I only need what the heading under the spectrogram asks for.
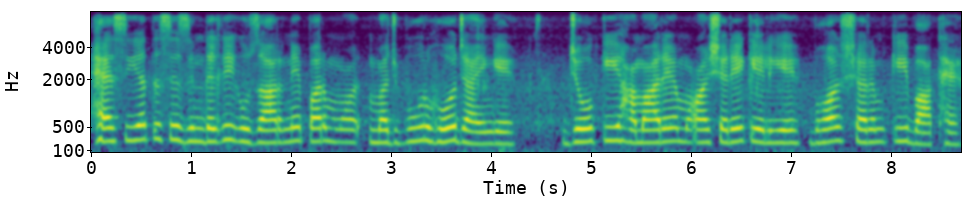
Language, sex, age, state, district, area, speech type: Urdu, female, 45-60, Delhi, Central Delhi, urban, spontaneous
